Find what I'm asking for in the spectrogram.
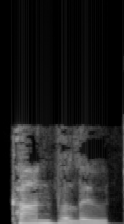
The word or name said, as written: convolute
